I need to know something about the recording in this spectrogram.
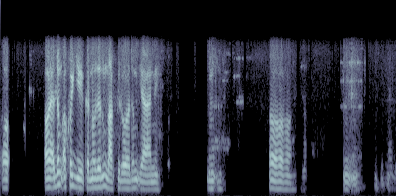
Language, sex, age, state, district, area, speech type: Manipuri, male, 30-45, Manipur, Churachandpur, rural, conversation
